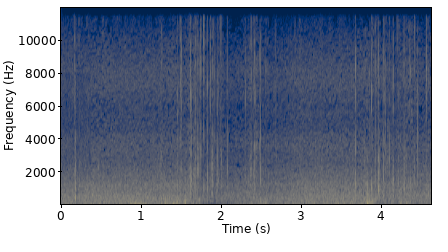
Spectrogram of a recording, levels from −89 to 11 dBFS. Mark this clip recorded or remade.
recorded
